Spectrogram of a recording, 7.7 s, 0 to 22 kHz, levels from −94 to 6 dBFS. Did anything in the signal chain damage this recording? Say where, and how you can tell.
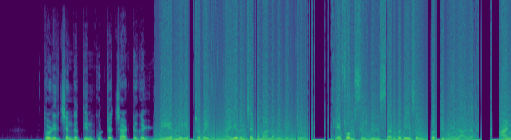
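Yes. From 2.32 s to the end, the speech turns grainy, with a harsh distortion that rises and falls with the signal, sitting only around 10 dB below it. Quiet stretches sputter or drop to nothing. That's low bit depth without dither, likely from a sample-format conversion that truncated to very few bits, which fits roughly 4, with no dither. The error tracks the waveform, so it sounds like grit on the voice rather than steady hiss.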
